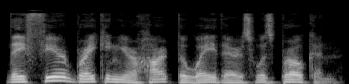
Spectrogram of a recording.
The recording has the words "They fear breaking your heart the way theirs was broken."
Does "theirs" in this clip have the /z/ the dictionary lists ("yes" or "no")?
yes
